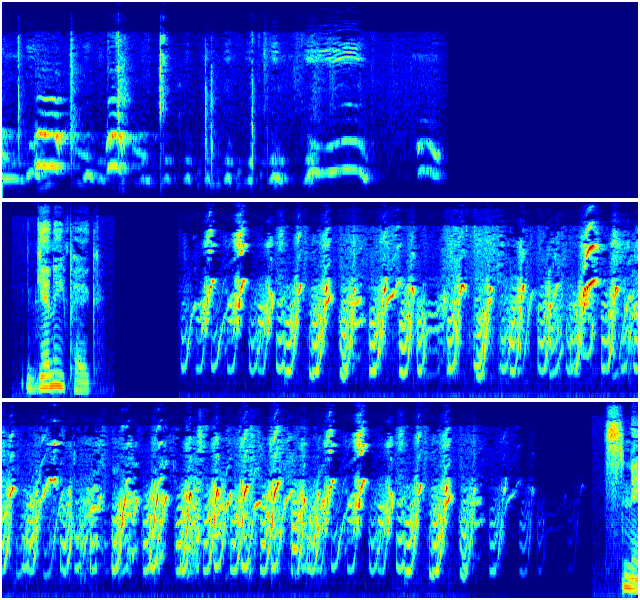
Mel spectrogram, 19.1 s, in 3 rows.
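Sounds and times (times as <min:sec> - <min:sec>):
guinea pig squeaking: 0:08.2 - 0:18.1.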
